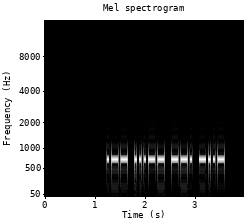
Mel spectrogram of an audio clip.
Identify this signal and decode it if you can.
Morse code, heard as a keyed tone, about 26 wpm, 700 Hz. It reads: W3GX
